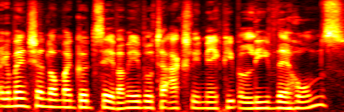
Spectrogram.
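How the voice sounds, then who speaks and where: In a South Welsh accent, a man speaks at a fairly high pitch with fairly even intonation. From South Wales. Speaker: game streamer. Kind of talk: live gameplay commentary. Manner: casual, chatty.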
